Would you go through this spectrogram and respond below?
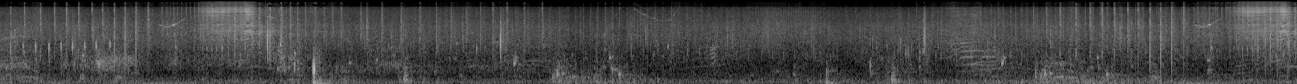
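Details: Underwater dolphin sounds: steady streams of sharp, high-pitched clicks merging into buzzy pulsed bursts, with brief faint whistled tones scattered among them.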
